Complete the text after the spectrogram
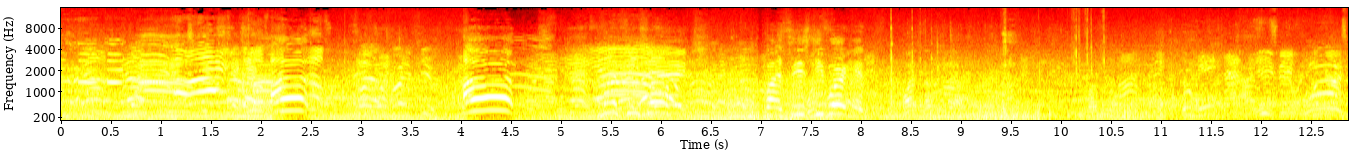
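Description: Players call out to one another across an open field.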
